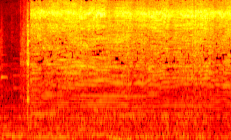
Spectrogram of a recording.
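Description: Battery-powered hair clippers fitted with fresh batteries run alone at close range, a steady, loud electric buzz with a strong even hum that holds unbroken after a brief start.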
